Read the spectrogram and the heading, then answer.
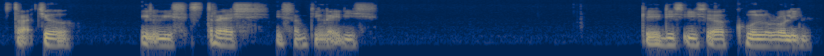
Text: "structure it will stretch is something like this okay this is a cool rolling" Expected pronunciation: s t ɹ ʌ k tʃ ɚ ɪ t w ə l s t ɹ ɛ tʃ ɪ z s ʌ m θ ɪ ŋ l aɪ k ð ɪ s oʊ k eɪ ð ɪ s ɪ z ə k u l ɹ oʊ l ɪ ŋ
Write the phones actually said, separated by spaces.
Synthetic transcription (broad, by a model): s t ɹ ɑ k tʃ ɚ ɪ t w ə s t ɹ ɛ ʃ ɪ s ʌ m t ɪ ŋ l aɪ k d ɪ s oʊ k eɪ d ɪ s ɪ s ə k u l ɹ oʊ l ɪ ŋ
